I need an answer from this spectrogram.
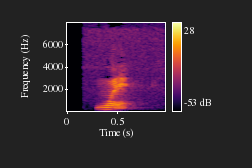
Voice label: "wẽ", moore

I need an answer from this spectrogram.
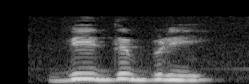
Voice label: "vidbri", moore

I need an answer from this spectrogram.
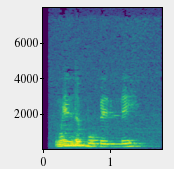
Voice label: "wẽnd bobelle", Moore

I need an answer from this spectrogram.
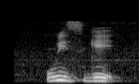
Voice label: "wɩsge", moore

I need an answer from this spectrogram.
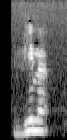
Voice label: "vĩma", moore

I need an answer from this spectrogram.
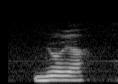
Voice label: "yõya", moore

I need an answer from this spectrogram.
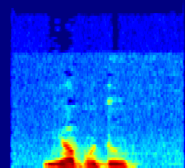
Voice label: "yõbdo", moore

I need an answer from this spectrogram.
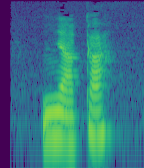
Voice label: "yãka", moore

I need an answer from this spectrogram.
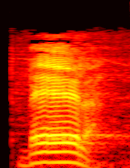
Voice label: "bɛɛla", moore; one-stringed fiddle

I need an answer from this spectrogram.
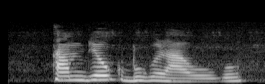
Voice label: "tãmbeok bug-raoogo", moore

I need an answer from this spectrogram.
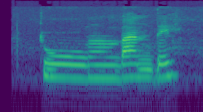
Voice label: "tʋʋm-bãnde", moore; miracle

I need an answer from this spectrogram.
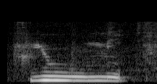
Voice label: "yuumi", moore

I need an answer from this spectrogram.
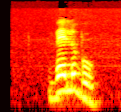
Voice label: "velbo", moore

